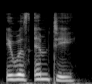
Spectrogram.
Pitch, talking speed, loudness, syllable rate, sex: 205 Hz, 195 wpm, -17 LUFS, 6.0 syllables/s, female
